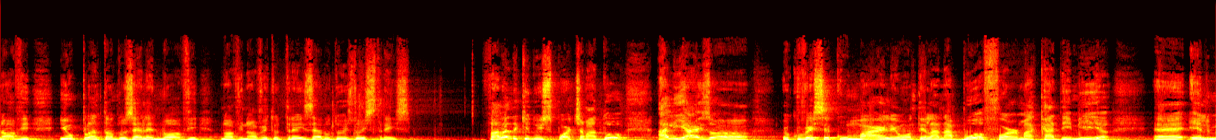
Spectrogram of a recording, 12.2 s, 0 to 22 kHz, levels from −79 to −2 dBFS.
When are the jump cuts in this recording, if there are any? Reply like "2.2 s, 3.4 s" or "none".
none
